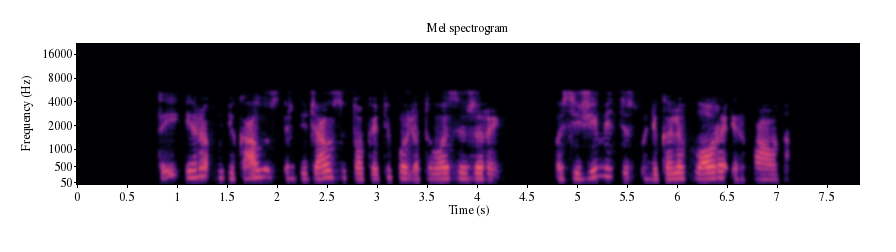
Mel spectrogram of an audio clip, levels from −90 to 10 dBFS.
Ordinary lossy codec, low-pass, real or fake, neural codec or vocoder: AAC, 32 kbps; 5.4 kHz; real; none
